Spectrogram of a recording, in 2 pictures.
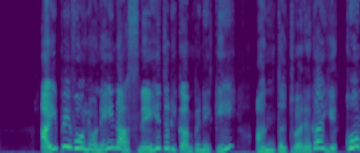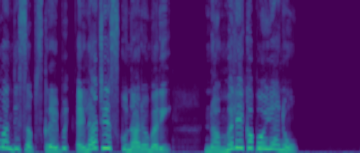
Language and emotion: Telugu, surprised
